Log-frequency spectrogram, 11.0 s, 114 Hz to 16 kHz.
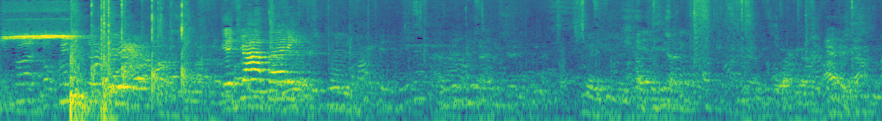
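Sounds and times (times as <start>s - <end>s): referee whistle blast: 0.0s - 1.1s.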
